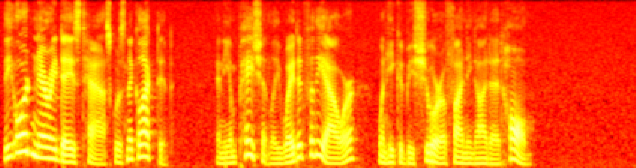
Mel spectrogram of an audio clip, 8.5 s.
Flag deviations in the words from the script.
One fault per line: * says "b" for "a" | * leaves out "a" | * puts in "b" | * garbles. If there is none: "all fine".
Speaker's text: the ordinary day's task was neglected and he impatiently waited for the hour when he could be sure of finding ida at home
all fine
